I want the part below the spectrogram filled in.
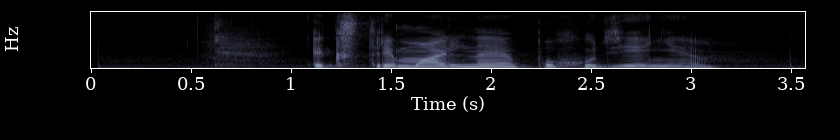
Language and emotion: Russian, neutral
